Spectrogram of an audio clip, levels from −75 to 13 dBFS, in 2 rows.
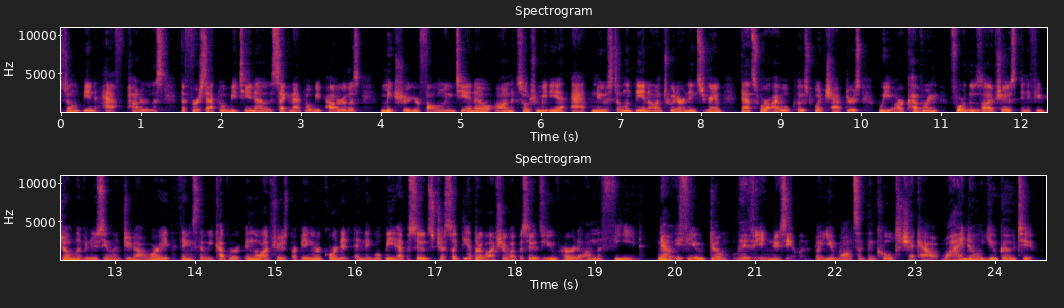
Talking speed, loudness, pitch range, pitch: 255 wpm, -21 LUFS, 85-120 Hz, 100 Hz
